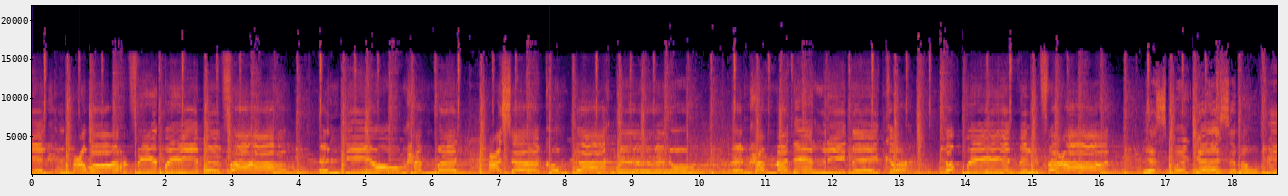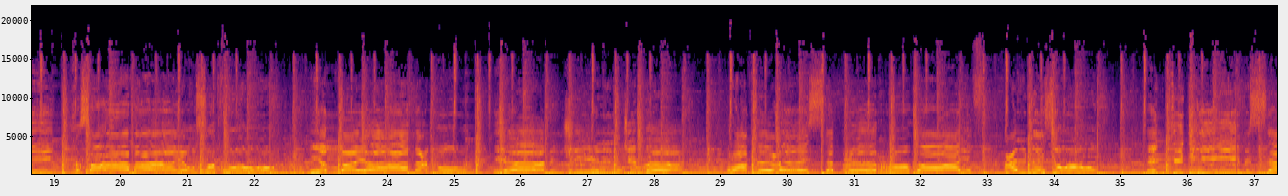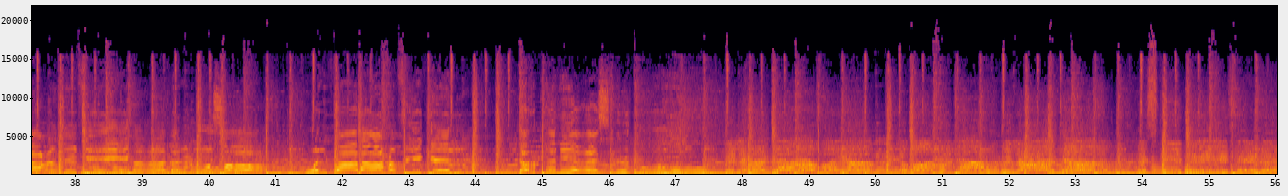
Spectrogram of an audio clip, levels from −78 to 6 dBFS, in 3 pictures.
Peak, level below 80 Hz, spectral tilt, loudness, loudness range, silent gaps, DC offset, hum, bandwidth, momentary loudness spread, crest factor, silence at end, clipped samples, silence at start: 0 dBFS; -20 dBFS; -4 dB/octave; -11 LUFS; 3 LU; none; under 0.1%; none; 19 kHz; 5 LU; 10 dB; 0 s; under 0.1%; 0 s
